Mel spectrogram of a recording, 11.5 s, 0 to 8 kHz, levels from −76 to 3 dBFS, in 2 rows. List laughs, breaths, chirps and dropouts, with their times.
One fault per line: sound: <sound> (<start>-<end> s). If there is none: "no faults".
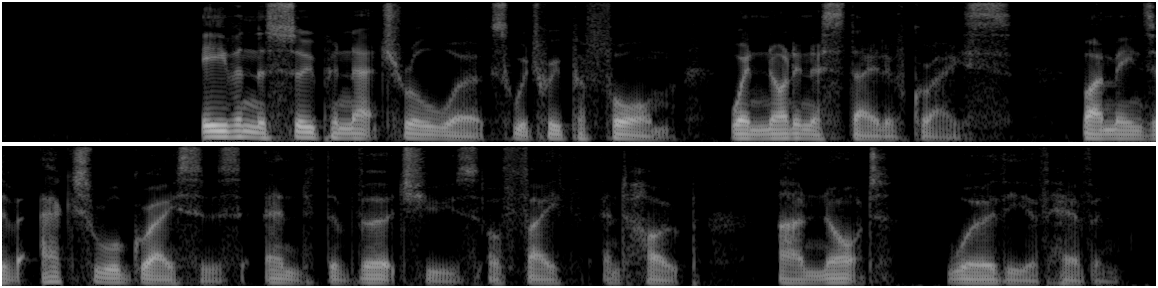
no faults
